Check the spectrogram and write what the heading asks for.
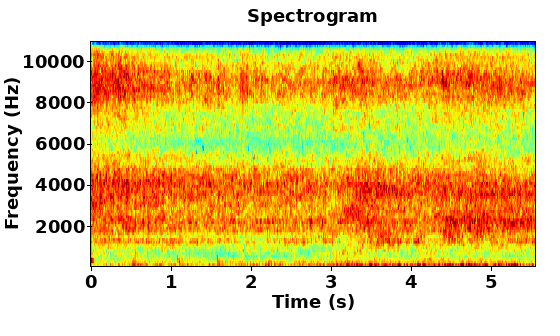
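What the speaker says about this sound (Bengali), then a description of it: "এবার আগে থেকে মেখে রাখা চিকেন দিয়ে দেব।" Marinated desi chicken goes into a hot pan of reddish fried onions for a village-style chicken curry, giving a steady, loud broadband sizzle and hiss that runs unbroken throughout, with faint low clatter and no voices.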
